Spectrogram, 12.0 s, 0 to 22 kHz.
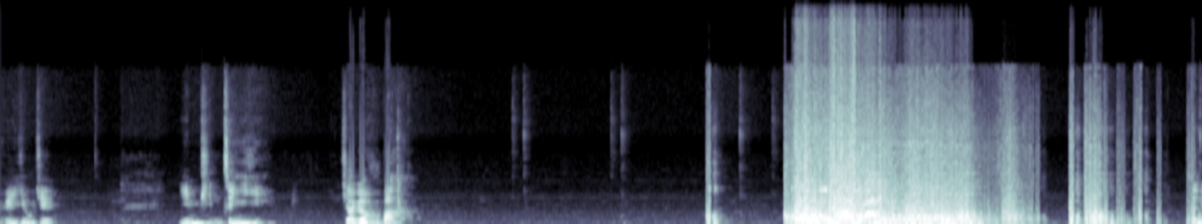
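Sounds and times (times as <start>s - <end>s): loud rushing explosive burst: 7.8s - 11.4s.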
